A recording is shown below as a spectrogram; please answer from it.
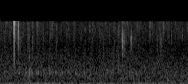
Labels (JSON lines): {"label": "biophony, rattle response", "recorder": "SoundTrap 500"}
